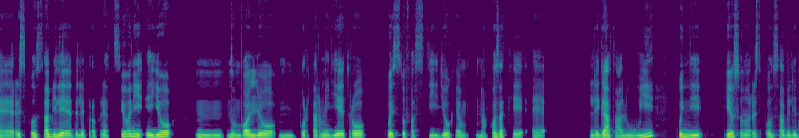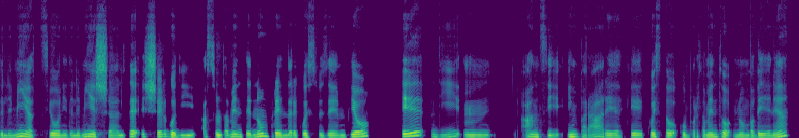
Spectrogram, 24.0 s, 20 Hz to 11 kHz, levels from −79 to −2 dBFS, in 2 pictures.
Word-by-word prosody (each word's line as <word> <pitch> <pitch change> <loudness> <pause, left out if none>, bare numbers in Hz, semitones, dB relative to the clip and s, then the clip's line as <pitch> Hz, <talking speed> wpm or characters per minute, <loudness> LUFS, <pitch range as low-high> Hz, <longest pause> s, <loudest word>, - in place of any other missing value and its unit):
è 145 0 -2
responsabile 160 0 +2
delle 145 +1 -2
proprie 150 0 -6
azioni 180 +4 +1
e 155 - +2
io, 175 +2 +6 0.4
mhmm, 155 -2 -1
non 155 0 -2
voglio, 155 -2 +4
mhmm, 150 -1 -6
portarmi 155 +2 -3
dietro 150 +1 +3 0.2
questo 160 -1 +1
fastidio, 150 +1 -3
che 155 -3 -7
è - - -1
un 135 0 -6
una 145 -2 -7
cosa 165 +2 +1
che 135 -4 -5
è 140 -1 -7 0.7
legata 155 0 +1
a 135 - -3
lui, 140 - +1 0.3
quindi 155 -5 +4 0.4
io 180 -1 +7
sono 160 -2 -4
responsabile 150 -1 -5
delle 145 -1 -3
mie 190 +6 +2
azioni, 150 -2 0
delle 135 -1 -3
mie 185 +2 +2
scelte 150 +1 -1
e 185 - -7
scelgo 180 0 +2
di 145 -3 -2
assolutamente 165 -3 -1
non 205 +8 +3
prendere 150 -6 +1
questo 145 0 -1
esempio 155 - +2 0.5
e 240 +8 +5
di, 170 +2 -7
mhmm, 165 -1 -2 0.5
anzi, 170 -5 -3
imparare 160 -3 -1
che 150 -1 0
questo 165 -2 0
comportamento 160 +1 -1
non 160 0 -3
va 145 -1 -3
bene, 150 - +1
155 Hz, 135 wpm, -23 LUFS, 145-170 Hz, 0.7 s, io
